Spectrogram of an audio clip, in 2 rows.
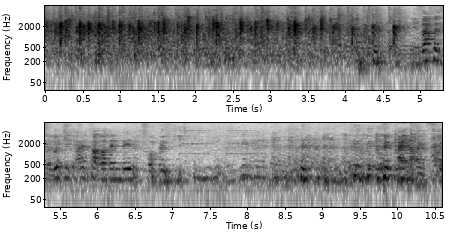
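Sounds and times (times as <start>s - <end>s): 
audience applause: 0.0s - 5.0s
speech: 5.2s - 7.5s, 8.7s - 9.0s, 9.6s - 10.5s
laughter: 6.6s - 10.5s.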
